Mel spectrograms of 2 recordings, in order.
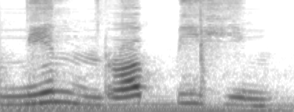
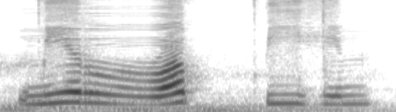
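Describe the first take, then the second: First: The n is clearly pronounced before the r. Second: The n merges fully into the following r. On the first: The speaker calls it wrong. "tidak dibaca min rabbihim" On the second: The speaker calls it right. "tapi dibaca mirrabbihim"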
